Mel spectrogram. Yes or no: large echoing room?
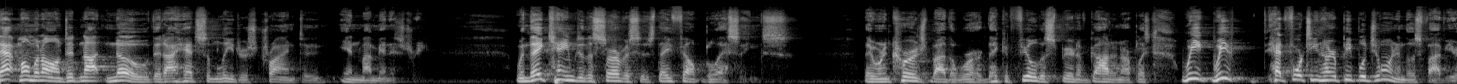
yes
